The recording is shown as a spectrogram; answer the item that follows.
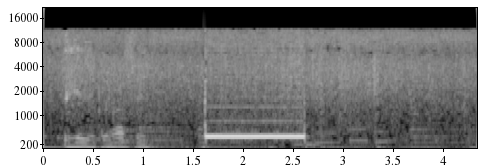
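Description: A single steady telephone line tone, one beep about a second long, sounding over a music bed and voices.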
